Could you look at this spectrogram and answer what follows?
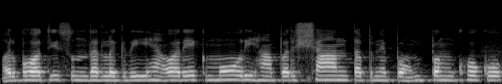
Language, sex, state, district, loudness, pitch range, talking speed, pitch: Hindi, female, Himachal Pradesh, Shimla, -18 LUFS, 190-200 Hz, 200 wpm, 195 Hz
